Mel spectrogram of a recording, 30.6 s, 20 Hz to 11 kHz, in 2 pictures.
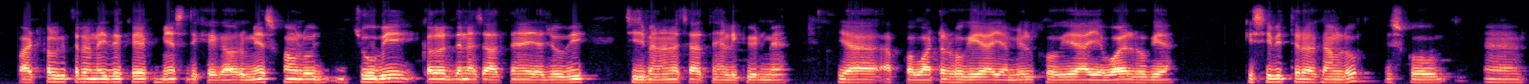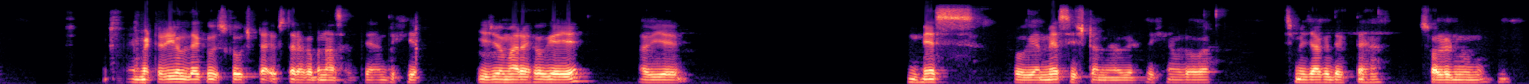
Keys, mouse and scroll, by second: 2.6 click, 2.8 scroll down 1, 4.0-5.5 middle drag, 5.8 scroll up 1, 7.2-8.5 shift+middle drag, 19.2 middle click, 19.2 space, 23.1-23.7 middle click, 23.9-24.3 scroll up 1, 24.7-25.0 scroll down 1, 25.0-25.7 middle drag, 27.3 click, 28.7-29.3 middle drag.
